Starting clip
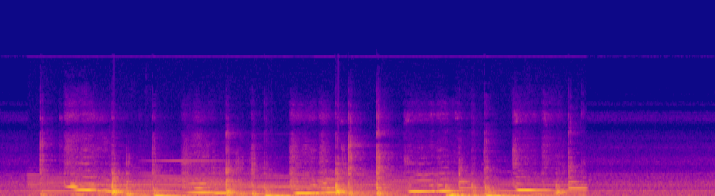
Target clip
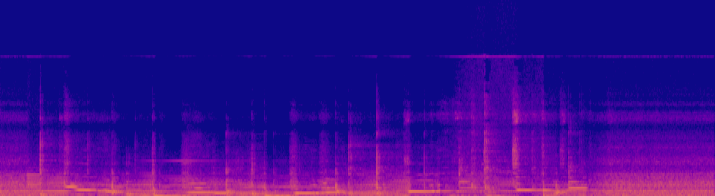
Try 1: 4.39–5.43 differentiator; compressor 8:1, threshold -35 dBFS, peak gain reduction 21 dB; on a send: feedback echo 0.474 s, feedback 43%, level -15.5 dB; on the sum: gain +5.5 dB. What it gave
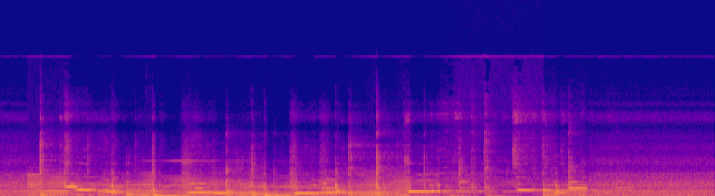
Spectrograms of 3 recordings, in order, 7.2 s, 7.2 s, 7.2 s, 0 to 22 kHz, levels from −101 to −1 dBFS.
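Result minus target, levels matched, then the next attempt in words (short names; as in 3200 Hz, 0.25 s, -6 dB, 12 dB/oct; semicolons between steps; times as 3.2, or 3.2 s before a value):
compressor: peak gain reduction -10 dB
4.39–5.43 differentiator; compressor 8:1, threshold -46.5 dBFS, peak gain reduction 31 dB; on a send: feedback echo 0.474 s, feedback 43%, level -15.5 dB; on the sum: gain +5.5 dB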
